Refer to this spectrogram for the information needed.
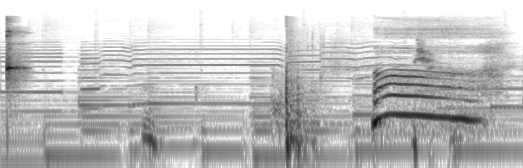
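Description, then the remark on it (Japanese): Glasses clink together in a toast, a few sharp taps spread out, each leaving a long bright ring that lingers. Voices sound briefly near the end. “乾杯しようか。乾杯。乾杯”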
